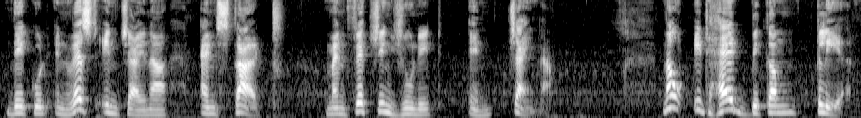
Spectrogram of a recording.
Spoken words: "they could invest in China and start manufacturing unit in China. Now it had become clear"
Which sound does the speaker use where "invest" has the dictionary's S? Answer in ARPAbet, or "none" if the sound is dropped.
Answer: S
